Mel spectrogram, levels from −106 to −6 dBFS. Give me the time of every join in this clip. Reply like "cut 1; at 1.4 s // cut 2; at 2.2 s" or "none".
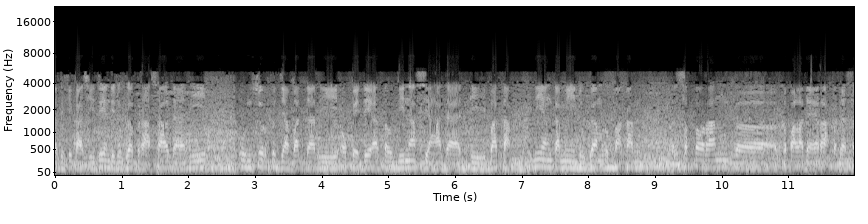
cut 1; at 2.8 s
